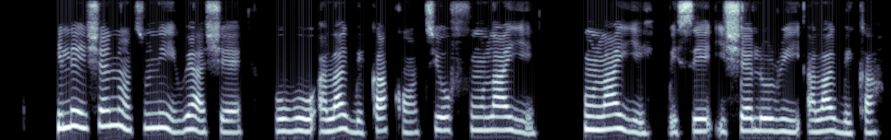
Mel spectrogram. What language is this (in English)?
Yoruba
